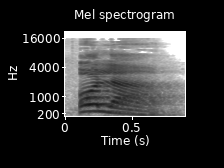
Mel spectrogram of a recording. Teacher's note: we do not pronounce the letter H. We begin only by pronouncing the O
